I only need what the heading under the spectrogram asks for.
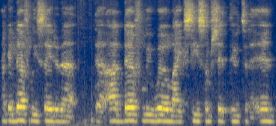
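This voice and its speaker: Young man, halting, echoey and off-mic. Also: mid-range voice, little pitch movement, far from the mic, faint music behind. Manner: halting, searches for words, casual swearing. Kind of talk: casual chat.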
